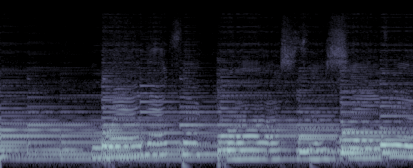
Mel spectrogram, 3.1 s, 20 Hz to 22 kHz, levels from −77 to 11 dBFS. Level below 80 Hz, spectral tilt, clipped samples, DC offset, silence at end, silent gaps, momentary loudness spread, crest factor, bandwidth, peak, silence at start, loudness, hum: -52 dBFS; -7 dB/octave; under 0.1%; under 0.1%; 0 s; none; 7 LU; 14 dB; 17 kHz; -6 dBFS; 0 s; -20 LUFS; none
